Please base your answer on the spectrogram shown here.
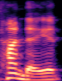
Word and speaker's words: Hyundai: Hyundai the American version the English version of Hyundai is Hyundai it rhymes with Sunday I do know over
